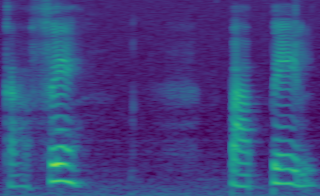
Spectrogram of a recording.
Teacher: Porque el acento está en la última sílaba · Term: agudas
